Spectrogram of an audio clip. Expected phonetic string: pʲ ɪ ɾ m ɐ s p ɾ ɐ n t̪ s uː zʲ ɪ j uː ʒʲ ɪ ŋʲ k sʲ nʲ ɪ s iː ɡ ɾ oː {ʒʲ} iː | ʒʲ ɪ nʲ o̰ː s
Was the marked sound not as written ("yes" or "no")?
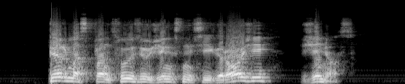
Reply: no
